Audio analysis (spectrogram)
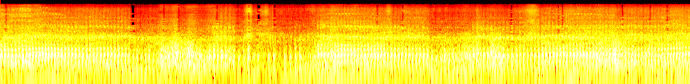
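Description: A dirt bike engine drones and revs continuously while riding off-road, loud and close, with rattling and scraping from the rough ground and a brief dip in power partway through.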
